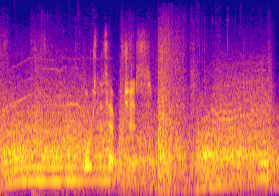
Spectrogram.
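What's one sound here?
A car's body bangs and scrapes in a sudden crash.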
